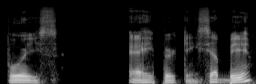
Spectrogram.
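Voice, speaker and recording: A man's voice: on the low side, fairly even intonation, drawn-out words, dark tone, no echo. A Brazilian man teaching a university math class, working through a proof step by step and checking in with his students. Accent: Brazilian Portuguese.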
